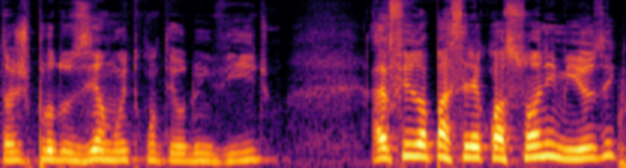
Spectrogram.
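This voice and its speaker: The man's voice is high in pitch. Its rise and fall is ordinary. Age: 40s. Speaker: digital audio advertising executive. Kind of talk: podcast interview. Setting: studio.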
